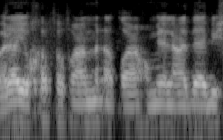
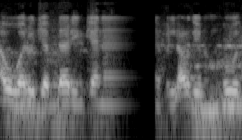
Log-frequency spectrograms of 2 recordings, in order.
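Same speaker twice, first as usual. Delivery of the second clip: ordinary talk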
